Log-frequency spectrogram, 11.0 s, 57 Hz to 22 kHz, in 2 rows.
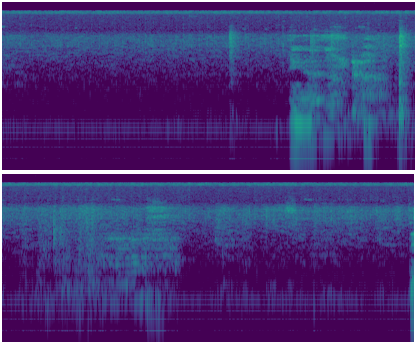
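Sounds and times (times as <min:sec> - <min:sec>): faint steady hum: 0:00.0 - 0:11.0
person groaning: 0:04.5 - 0:05.2, 0:06.8 - 0:08.0.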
